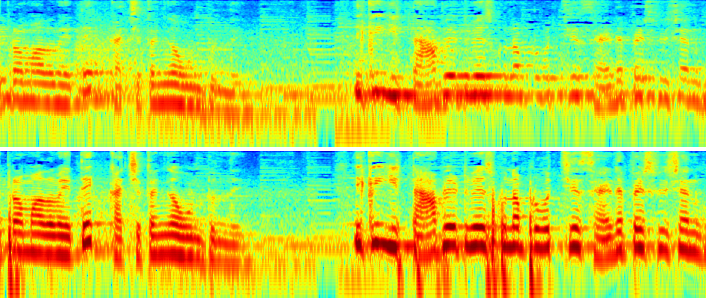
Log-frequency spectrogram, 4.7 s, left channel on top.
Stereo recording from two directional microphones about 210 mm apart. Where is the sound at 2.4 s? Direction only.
35° right (ahead or behind).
